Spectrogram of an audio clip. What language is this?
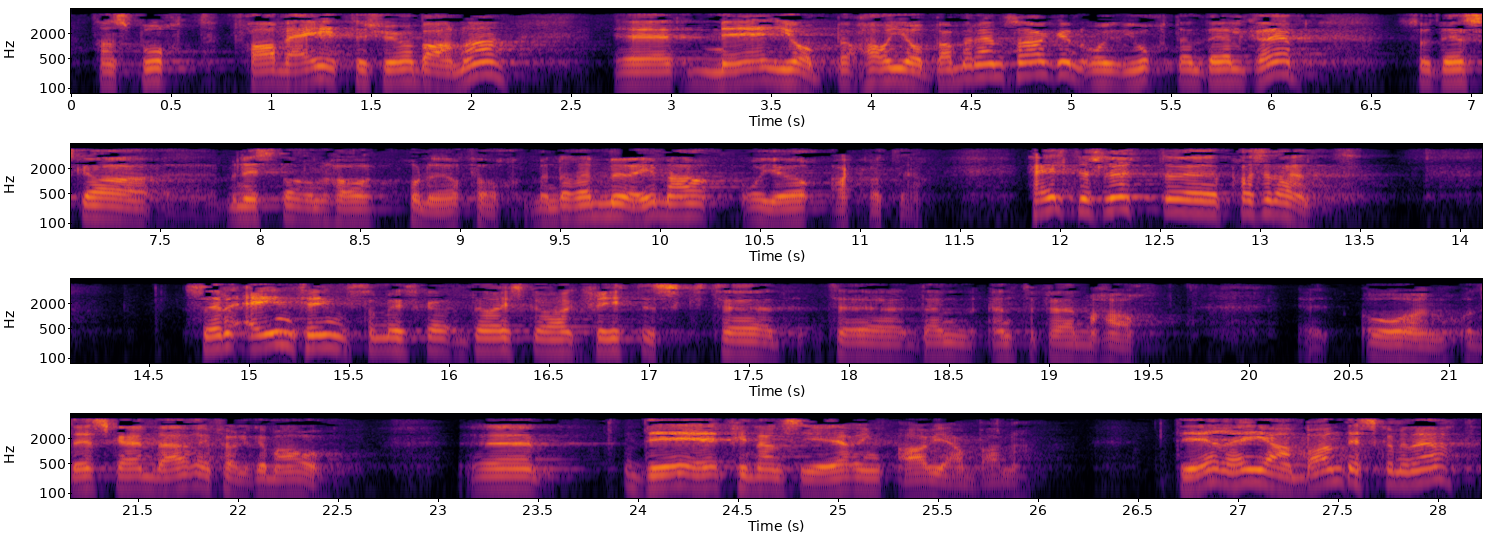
Norwegian Nynorsk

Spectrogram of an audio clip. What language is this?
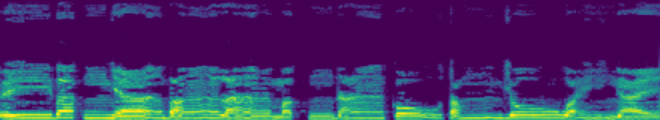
Vietnamese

